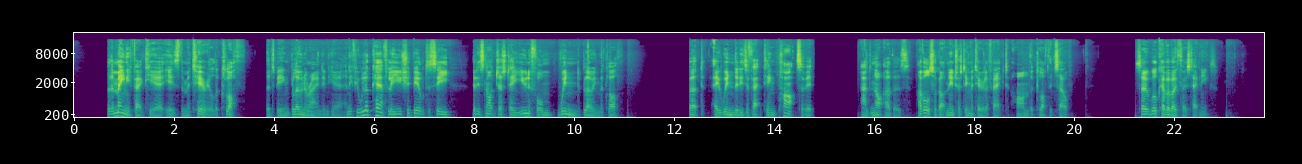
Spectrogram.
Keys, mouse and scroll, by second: 16.8 click.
